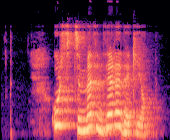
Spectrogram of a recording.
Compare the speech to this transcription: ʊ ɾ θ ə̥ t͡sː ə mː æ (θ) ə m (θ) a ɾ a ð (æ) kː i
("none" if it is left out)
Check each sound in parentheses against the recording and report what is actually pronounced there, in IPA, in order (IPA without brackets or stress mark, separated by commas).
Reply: θ, θ, æ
